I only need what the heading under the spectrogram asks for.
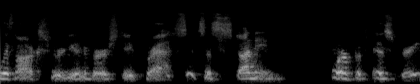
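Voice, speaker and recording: A woman at a moderate pace over a quiet background. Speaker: university professor emerita introducing speaker. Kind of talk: formal introduction. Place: meeting room. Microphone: podium.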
